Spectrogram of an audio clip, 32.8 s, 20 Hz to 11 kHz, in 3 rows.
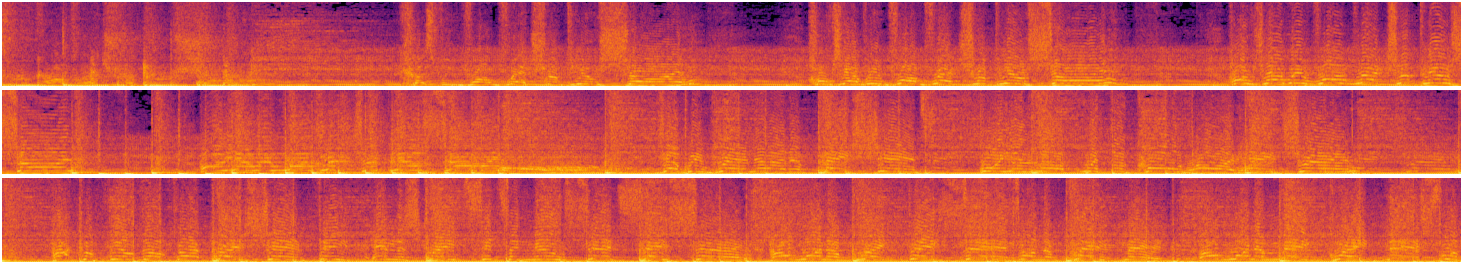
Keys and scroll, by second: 20.0 ], 24.0 ctrl+-, 26.1 ], 27.0 ctrl+-, 27.2 ], 28.4 space, 28.6 ctrl+-, 28.7 space.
